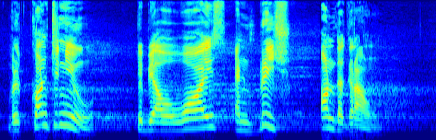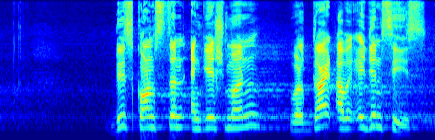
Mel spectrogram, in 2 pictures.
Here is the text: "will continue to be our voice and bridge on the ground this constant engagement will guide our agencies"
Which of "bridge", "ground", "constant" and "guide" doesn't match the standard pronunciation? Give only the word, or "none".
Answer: bridge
